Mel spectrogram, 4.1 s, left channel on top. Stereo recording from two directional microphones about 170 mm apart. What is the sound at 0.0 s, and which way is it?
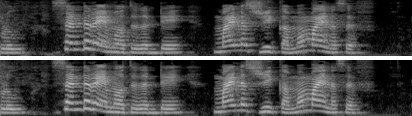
A woman's voice, 40° right (ahead or behind).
